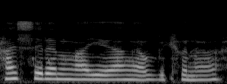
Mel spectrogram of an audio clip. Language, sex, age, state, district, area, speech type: Bodo, female, 30-45, Assam, Udalguri, urban, spontaneous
